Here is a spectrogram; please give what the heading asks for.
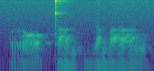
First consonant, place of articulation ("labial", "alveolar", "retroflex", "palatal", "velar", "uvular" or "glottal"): alveolar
